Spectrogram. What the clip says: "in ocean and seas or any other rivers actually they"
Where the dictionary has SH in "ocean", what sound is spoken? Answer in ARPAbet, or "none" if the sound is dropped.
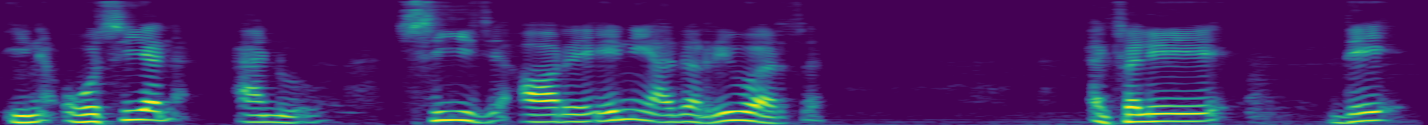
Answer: S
